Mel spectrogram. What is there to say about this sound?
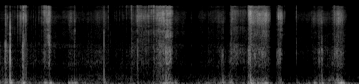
Queneau STE-151
crispy, sound, tiny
